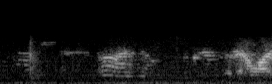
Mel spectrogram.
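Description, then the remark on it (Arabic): A television plays in a caller's background during a live phone-in broadcast, its voices and tones muffled and thin as if heard over a telephone line, rising and falling in indistinct bursts. “طيب نوطي التلفزيون من فضلك.”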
